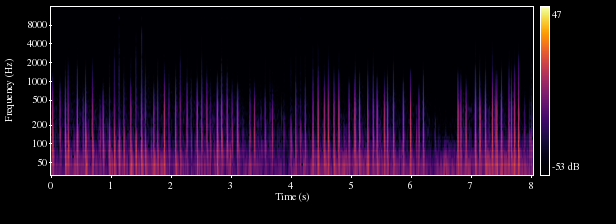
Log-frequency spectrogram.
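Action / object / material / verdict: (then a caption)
tap / wooden object / wood / none. A wooden object is tapped in a rapid, steady stream of short, dull knocks, recorded close on a new microphone. Each tap is mostly deep low thump with a very brief ring and little brightness, and there is a short pause near the six-second mark before the tapping resumes.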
